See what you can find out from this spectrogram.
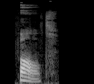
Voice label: "fault", spelling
